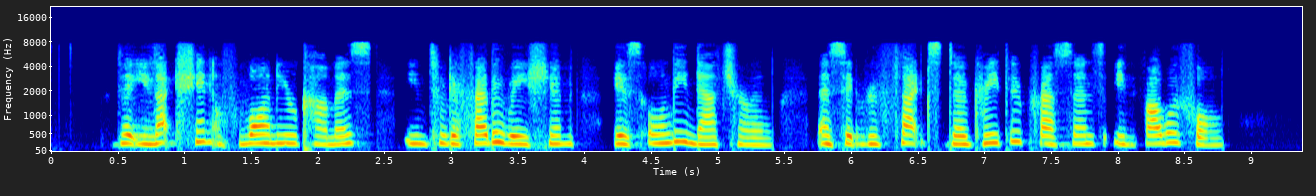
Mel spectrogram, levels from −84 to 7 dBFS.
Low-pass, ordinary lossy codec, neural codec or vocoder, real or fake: none; none; codec, 16 kHz, 0.5 kbps, X-Codec, HuBERT features, trained on general audio; fake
